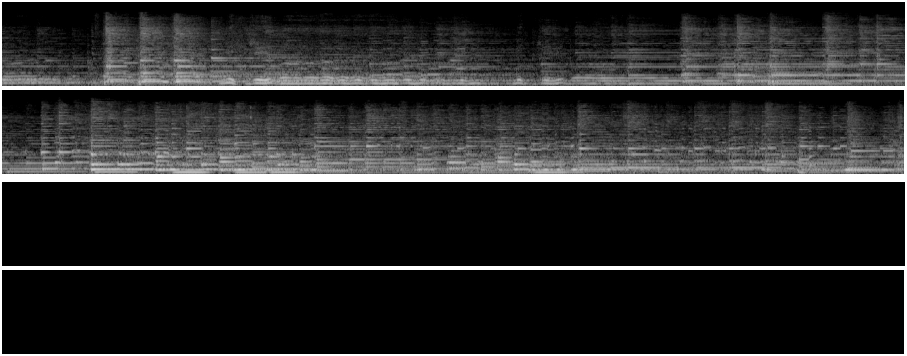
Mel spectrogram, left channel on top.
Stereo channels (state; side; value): silent; right; digital silence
